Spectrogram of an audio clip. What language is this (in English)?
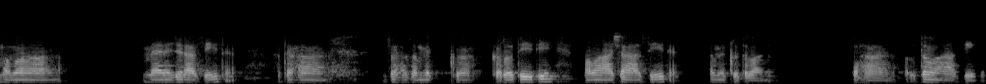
Sanskrit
